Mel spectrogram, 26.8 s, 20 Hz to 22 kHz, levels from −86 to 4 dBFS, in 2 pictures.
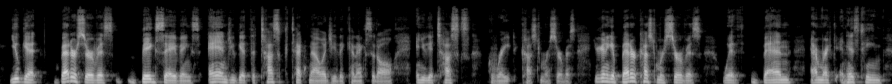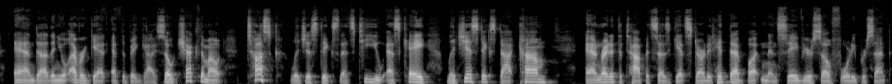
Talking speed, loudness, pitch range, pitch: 165 wpm, -24 LUFS, 105-135 Hz, 115 Hz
